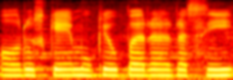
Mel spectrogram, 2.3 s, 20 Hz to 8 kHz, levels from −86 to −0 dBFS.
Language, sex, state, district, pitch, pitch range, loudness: Hindi, female, Chhattisgarh, Korba, 210 Hz, 210-215 Hz, -14 LUFS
